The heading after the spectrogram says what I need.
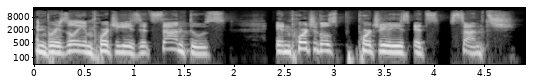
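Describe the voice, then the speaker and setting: A woman's voice: lowish voice, moderate pace, dry recording. An American woman in her thirties, a podcast guest telling travel stories in casual chat and laughing often. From United States. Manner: animated storyteller, laughs often.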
